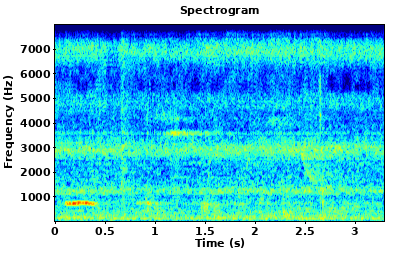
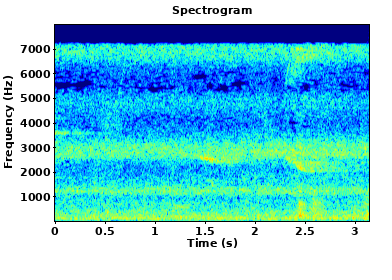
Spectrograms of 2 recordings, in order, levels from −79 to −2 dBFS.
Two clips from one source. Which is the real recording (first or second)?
second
